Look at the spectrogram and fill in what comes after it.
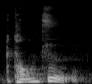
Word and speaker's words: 同志: So in the book, you compare 同志, did I say it right that time? – 同志. – 同志, you gotta get that Z down, Jonathan.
